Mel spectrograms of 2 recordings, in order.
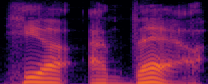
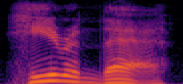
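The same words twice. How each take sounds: First: No R sound links here into and. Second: An R sound links here into and. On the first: "in posh English" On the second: "in R P"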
